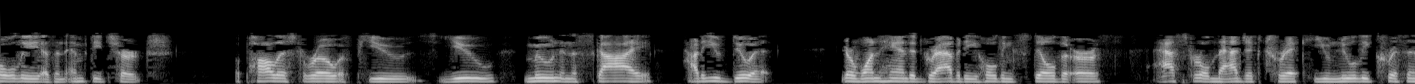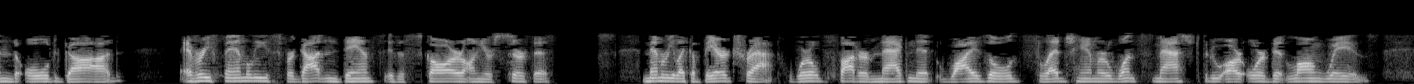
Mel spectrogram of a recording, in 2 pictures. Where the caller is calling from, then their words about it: Oakland, California, United States; I'm calling from Oakland, California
